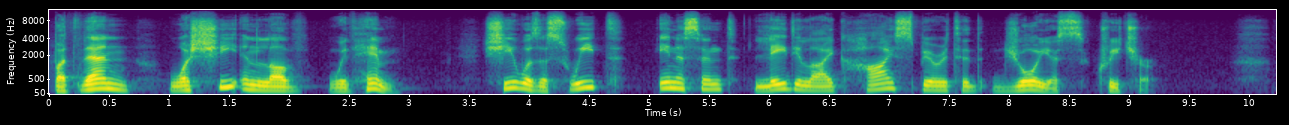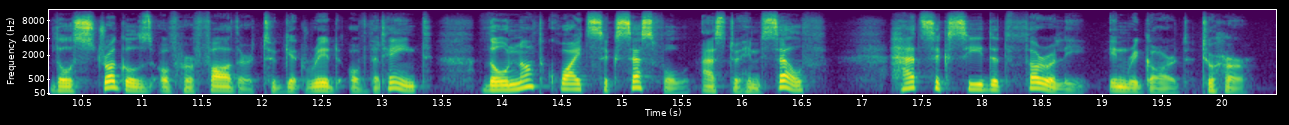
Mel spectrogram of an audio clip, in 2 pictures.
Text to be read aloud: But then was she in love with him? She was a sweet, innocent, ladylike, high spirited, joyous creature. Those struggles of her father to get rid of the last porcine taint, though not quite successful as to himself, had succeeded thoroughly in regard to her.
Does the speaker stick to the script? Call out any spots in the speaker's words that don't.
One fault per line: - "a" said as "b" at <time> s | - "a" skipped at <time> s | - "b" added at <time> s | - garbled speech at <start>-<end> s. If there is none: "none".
- "last porcine" skipped at 13.0 s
